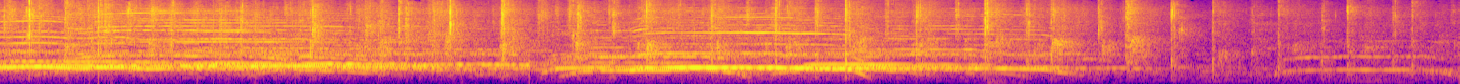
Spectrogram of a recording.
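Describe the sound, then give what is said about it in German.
A crowd holding small Austrian flags and wearing red masks claps and cheers loudly and steadily at the first flight of Austrian, with high whoops and whistles rising and falling over dense, rapid applause that eases off slightly toward the end. “Freuen Sie sich, dass Sie heute hier wieder stehen und diesen Jubel auch hören?”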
